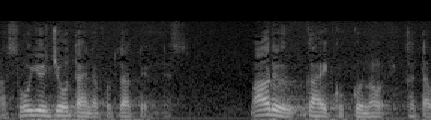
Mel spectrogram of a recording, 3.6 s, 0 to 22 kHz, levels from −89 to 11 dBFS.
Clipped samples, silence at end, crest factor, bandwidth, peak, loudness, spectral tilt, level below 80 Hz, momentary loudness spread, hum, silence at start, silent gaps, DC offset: under 0.1%; 0 s; 16 dB; 10.5 kHz; -12 dBFS; -28 LUFS; -6.5 dB/octave; -54 dBFS; 11 LU; none; 0 s; none; under 0.1%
